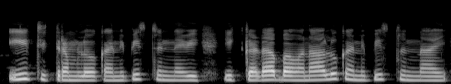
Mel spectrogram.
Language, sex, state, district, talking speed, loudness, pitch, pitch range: Telugu, female, Telangana, Hyderabad, 80 wpm, -19 LUFS, 205 Hz, 195-230 Hz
